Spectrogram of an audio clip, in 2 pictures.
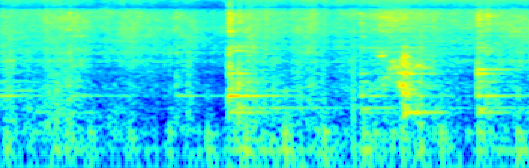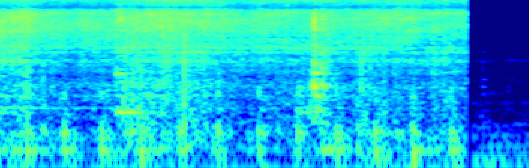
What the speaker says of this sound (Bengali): কড়াই দিয়ে দিয়েছি, ফোড়ন দিয়েছি, সর্ষে ফোড়ন দিয়ে দিয়েছি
